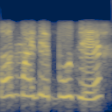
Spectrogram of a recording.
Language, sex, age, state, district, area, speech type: Nepali, female, 18-30, West Bengal, Kalimpong, rural, conversation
